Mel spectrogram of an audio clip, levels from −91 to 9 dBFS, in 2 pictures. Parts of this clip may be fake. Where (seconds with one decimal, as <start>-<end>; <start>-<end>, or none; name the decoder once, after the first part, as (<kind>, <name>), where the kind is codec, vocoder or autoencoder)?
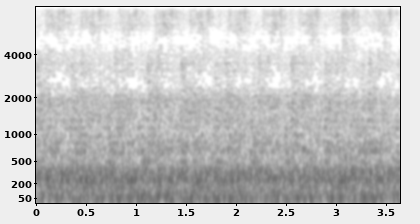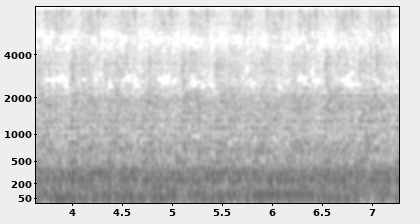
none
